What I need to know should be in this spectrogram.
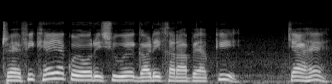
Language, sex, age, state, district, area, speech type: Urdu, male, 18-30, Delhi, North West Delhi, urban, spontaneous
